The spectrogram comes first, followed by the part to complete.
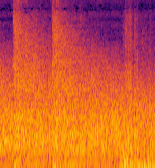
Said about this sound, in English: Gunmen had stormed the venue near Moscow, the Crocus City Hall. They went on the rampage, shooting their way through the building and into the auditorium.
